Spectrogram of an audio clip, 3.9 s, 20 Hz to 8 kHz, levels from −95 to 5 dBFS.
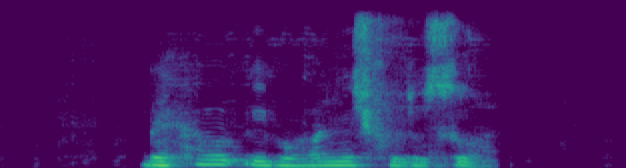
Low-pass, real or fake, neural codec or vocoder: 7.2 kHz; fake; codec, 44.1 kHz, 3.4 kbps, Pupu-Codec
